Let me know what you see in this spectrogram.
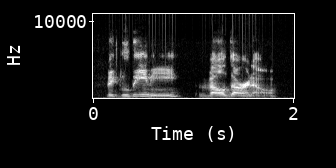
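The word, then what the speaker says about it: Figline Valdarno: It's because it looks like fig line. It's Figlini Valdarno.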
